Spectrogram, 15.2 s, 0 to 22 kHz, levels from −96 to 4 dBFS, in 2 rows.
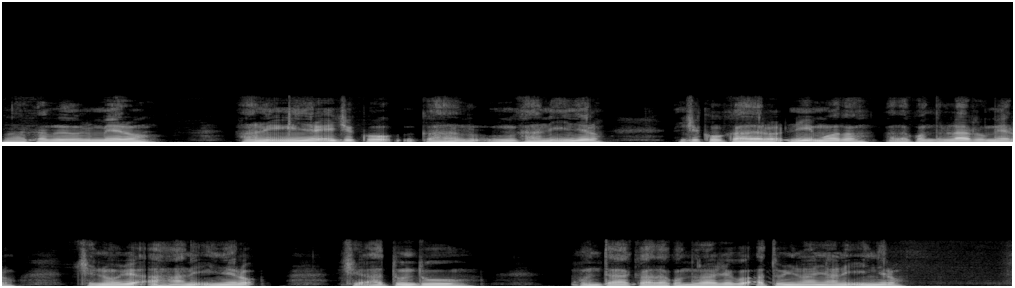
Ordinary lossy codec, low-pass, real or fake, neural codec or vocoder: none; 7.2 kHz; real; none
